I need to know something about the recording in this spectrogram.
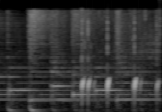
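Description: Cartoon bubble-pop sound effects over light, plinking intro music: a low swoosh near the start, then four quick rising plops in the second second.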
